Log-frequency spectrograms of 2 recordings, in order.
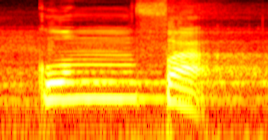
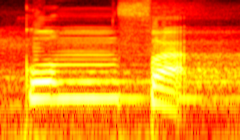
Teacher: mimnya dibunyikan secara jelas atau jelas bunyi sukunnya. Kumfa, cukup ditekan saja, ya, bunyi m. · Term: izhar syafawi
